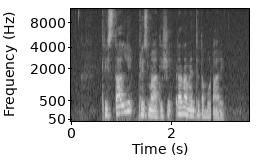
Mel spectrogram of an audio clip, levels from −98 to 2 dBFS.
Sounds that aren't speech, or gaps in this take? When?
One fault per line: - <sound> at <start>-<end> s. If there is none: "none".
- dropout at 2.8-2.8 s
